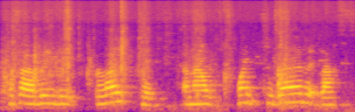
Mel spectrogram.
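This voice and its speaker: A woman's voice: mid-range voice, fairly even intonation, normal speed, dark tone, slight background noise, rough recording. A woman with a Geordie accent hosting a casual live craft stream from home, chatting and rambling with lots of ums. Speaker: craft channel host.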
